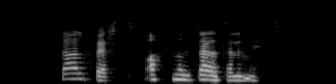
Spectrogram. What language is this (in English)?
Icelandic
